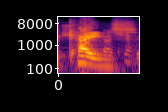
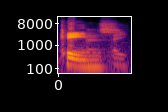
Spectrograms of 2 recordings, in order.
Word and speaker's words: Keynes: we're setting up a horse to keep Austin canis how it's pronounced Oh Sheffield Park here yeah turn the key speaking it's pronounced horse did Cain's not I've Keynes yeah it's pronounced Keynes though Keynes penis horse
